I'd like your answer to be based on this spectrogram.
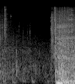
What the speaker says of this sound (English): Firework testing up on top of the photo studio.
